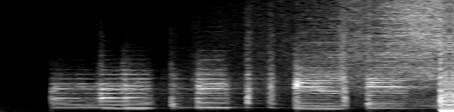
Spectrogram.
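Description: A short instrumental intro of a newly composed song: bright, bell-like synth notes play a quick melodic phrase at moderate volume with no voices, ending in a sudden low thump.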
